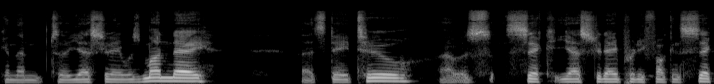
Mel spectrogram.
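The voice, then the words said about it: Stuffed-up, sick voice. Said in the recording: “It's the fucking sore throat ... I said I was going to be all stuffed up, coughing up. And that's exactly what I am.”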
